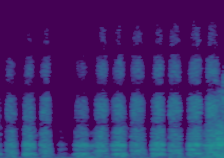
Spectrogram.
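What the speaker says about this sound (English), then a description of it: "please sand the face grain of the other board to make it thinner" Soft wood board being sanded by hand with a sanding block, a steady series of about eight rhythmic rubbing strokes, close and moderately loud, with no talk.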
